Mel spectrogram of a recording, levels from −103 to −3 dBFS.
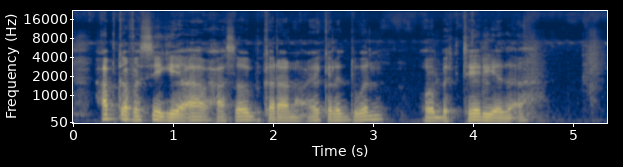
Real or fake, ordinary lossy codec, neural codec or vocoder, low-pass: fake; none; vocoder, 44.1 kHz, 128 mel bands, Pupu-Vocoder; none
